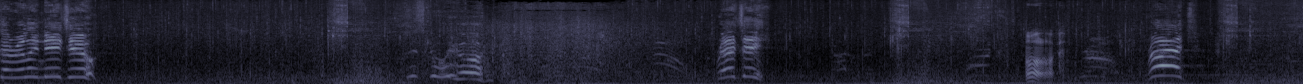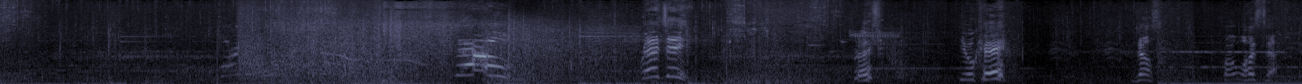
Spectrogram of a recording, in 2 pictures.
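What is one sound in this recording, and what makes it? Fire crackles and roars nearby.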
